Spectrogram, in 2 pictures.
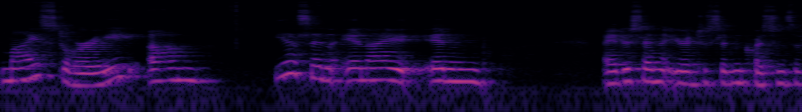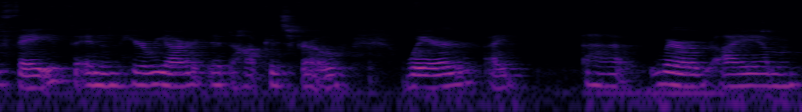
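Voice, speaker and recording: A woman with a Midwestern American accent speaks in a fairly low, dark, mellow voice that is somewhat breathy, with ordinary pitch variation, long and frequent pauses, and audible room echo. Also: fairly slow pace. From US Midwest, Iowa. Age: 60s. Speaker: photographer and climate activist. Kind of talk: interview. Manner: halting.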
